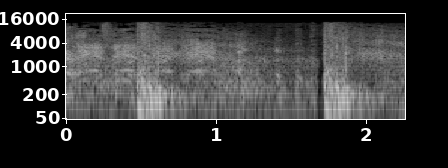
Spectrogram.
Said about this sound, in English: Susan's going to be hanging out the window with a 45. Bang, bang, bang. Just firing up.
